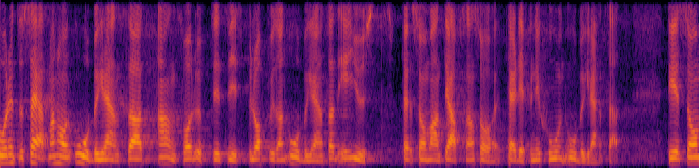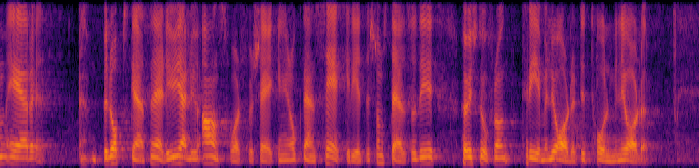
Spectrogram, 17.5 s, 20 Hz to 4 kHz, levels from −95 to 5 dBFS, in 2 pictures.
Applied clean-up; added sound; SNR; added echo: none; none; none; none.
